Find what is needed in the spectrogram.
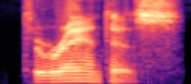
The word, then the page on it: tarantass: American English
